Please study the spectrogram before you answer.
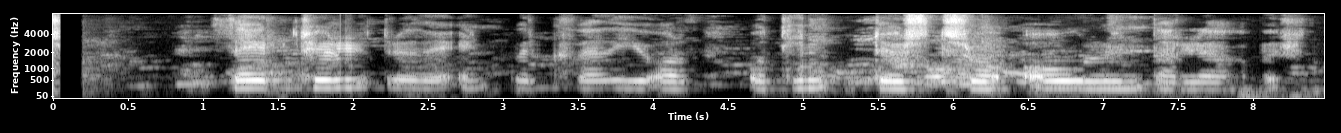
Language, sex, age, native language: Icelandic, female, 11, Icelandic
